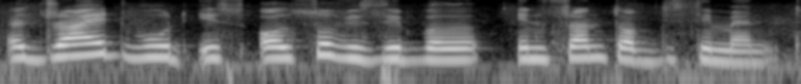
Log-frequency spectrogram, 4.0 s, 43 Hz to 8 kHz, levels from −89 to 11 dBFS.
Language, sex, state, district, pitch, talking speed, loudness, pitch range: English, female, Arunachal Pradesh, Longding, 210 Hz, 150 wpm, -15 LUFS, 195-225 Hz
